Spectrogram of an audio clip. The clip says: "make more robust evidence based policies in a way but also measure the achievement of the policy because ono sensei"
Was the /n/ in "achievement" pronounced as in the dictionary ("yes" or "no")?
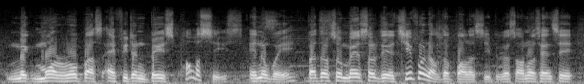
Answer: yes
